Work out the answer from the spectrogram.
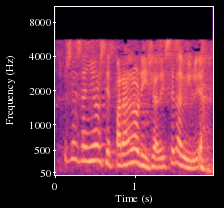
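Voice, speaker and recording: Lively Argentine preacher telling stories. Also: male voice, sits high, fast. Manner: storytelling with comic asides. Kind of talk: humorous sermon. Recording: dull live recording, faint crowd.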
